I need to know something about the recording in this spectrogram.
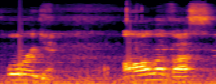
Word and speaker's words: Oregon: chopping down the trees shout out to this actor for pronouncing Oregon correctly because every godamn person on the planet seems to say or Aon when they're making videos filming a more like or I have not heard a single person in my life pronounce it that way it is Oregon all of us say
